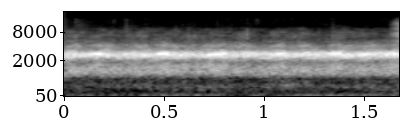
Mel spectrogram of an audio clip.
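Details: Nighttime Japanese tree frog chorus from 3 May 2020, the caller's vocal sac puffed up as big as its body; an unbroken high-pitched rasping drone continues evenly from start to end.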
